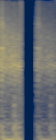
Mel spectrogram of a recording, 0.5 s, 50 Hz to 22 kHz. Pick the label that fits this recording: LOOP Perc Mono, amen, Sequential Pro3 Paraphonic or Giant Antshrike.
amen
